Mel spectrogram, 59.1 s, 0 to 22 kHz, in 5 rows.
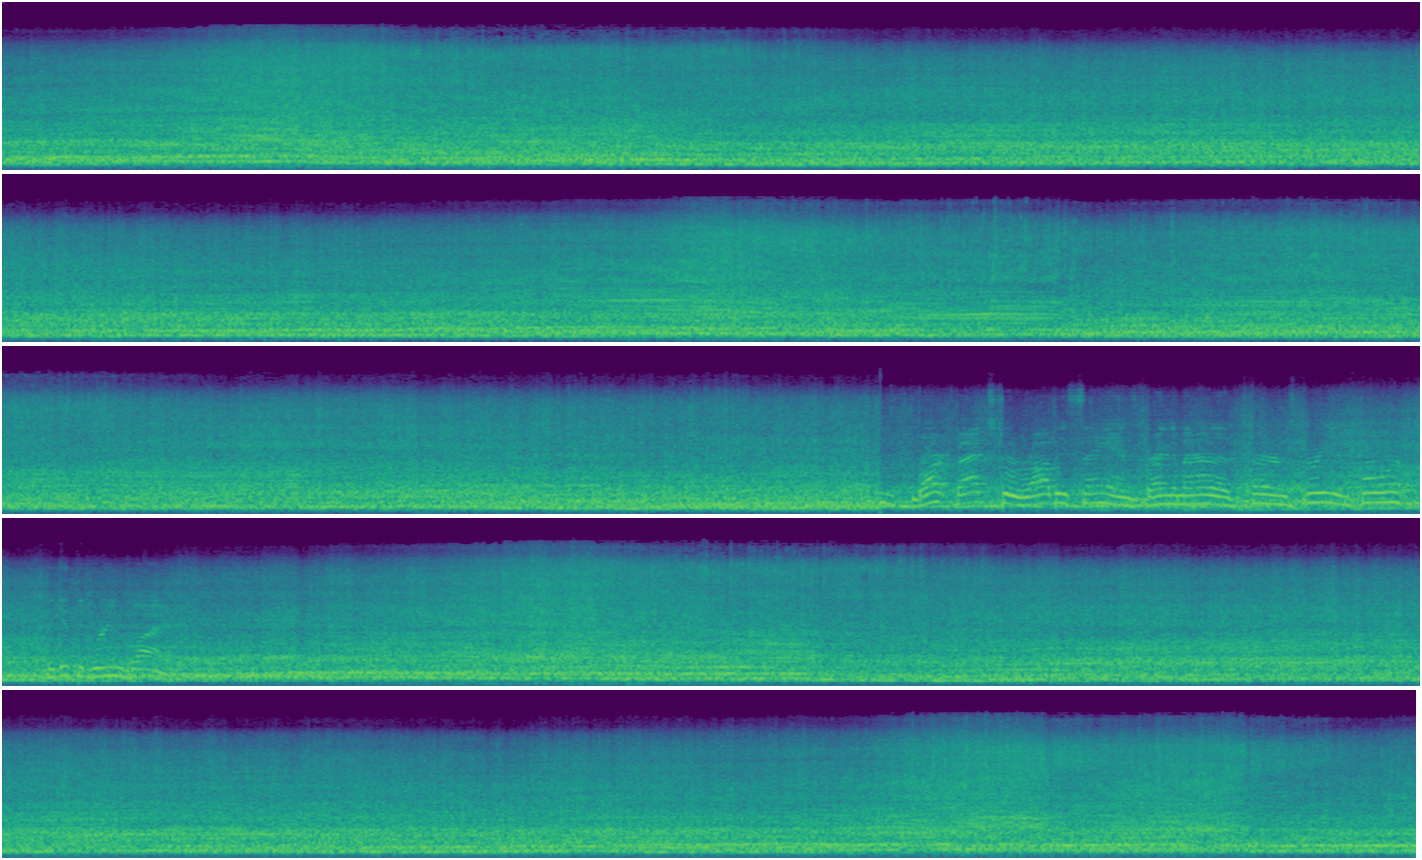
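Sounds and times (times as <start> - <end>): race car engines droning: 0.0 - 59.0.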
